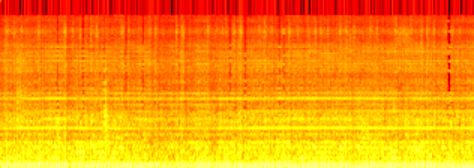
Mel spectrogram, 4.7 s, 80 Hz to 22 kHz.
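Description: Turbocharged 2.0 fuel-injected engine of a Lada VFTS rally car idling steadily, a deep even rumble heard from inside the cabin, with a thin steady whine above it.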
